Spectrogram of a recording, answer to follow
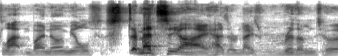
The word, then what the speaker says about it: Stamets: And for us, the pronounced Latin binomials, Stamets has a nice rhythm to it, you know?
